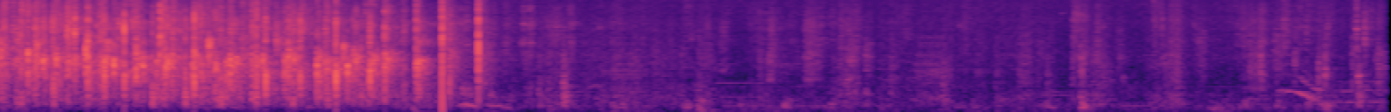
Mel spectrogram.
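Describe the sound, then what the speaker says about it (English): Audience applause and clapping fill an open mic night at a bookstore, loud and dense for about three seconds before thinning into scattered claps and murmuring. "give a round of applause."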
